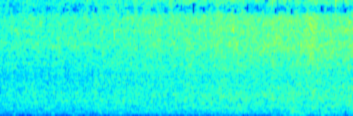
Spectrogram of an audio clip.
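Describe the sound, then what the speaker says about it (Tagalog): A mountain river flows in a steady, dense, broadband rush of water with no breaks, close and constant throughout. "andito tayo ngayon sa ilog natin"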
